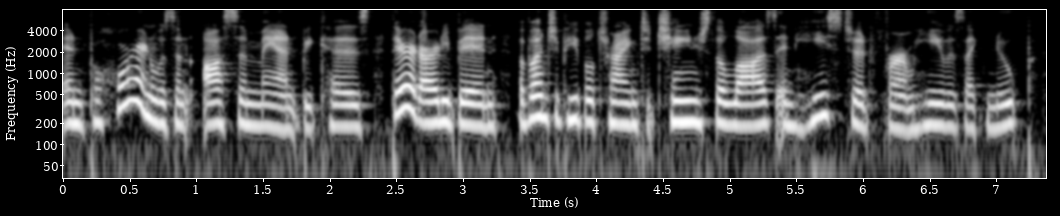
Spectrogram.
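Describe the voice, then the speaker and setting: This very clean recording with a silent background has a woman speaking at a medium pitch and a moderate pace, with ordinary pitch variation. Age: 40s. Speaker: podcast host. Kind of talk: casual scripture talk for children.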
